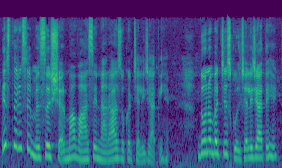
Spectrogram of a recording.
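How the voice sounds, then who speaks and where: A woman's voice: mid-range voice, very animated, moderate pace. A woman narrating a family moral story and voicing its characters. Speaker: narrator and voice actor.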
